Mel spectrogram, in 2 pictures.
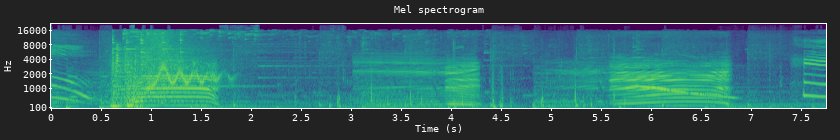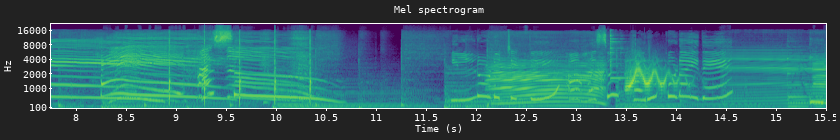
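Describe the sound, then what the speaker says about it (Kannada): Several loud, drawn-out moos with rising and falling pitch, close by, broken by short pauses, while a voice chatters in the background. "ಮುಂದೆ ನಾವು ನೋಡೋದು ನಮ್ಮ ಪ್ರೀತಿಯ ಹಸು."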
